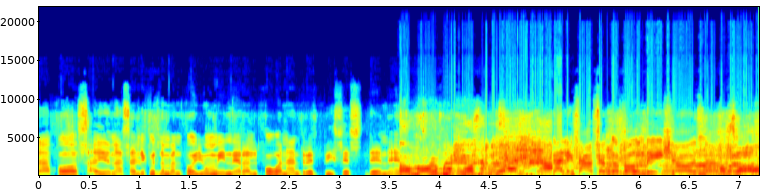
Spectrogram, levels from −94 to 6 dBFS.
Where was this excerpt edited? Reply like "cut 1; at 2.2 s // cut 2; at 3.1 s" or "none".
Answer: cut 1; at 3.6 s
